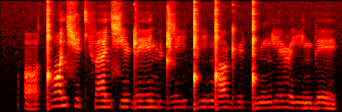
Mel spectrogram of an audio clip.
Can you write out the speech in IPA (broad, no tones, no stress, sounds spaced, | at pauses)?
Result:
ʔ ɑ̰ ɡ͡ǃ ɑ lʲ ɕ ø tʲ f æ lʲ ɕ iː ɖ eː nʲ e ɖ ɮ iː ɡ͡ǃ iː ŋ͡ǃ ɑ ɖʱ y ɡ͡ǃ ẽ ɖ ɲ iː ɭ iː nʲ b eː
